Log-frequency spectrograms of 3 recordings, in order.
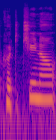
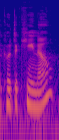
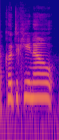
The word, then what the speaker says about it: cotechino: So you may have heard it pronounced before kotacino. It's actually kotakino. Um although it is sometimes even our Italian friends will say kotacino but um probably the American Italian friends, not the real Italian friends.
